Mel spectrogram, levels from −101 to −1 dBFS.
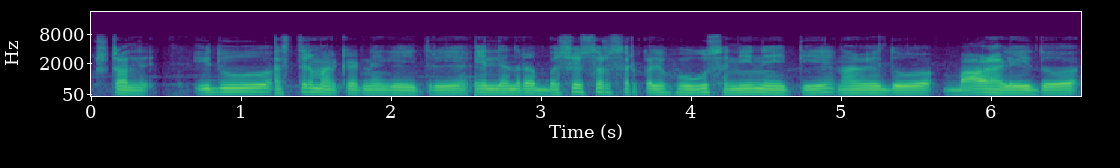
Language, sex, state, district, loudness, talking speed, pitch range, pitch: Kannada, male, Karnataka, Bijapur, -35 LUFS, 120 wpm, 120-130 Hz, 125 Hz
